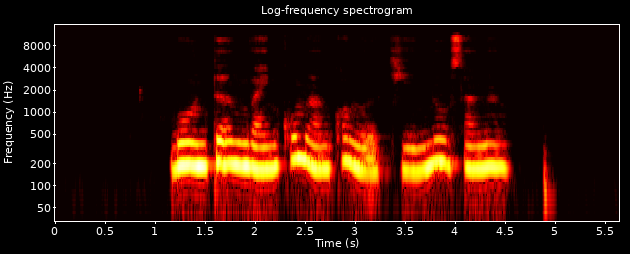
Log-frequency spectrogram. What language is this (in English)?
Kom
